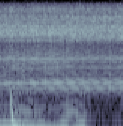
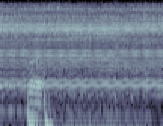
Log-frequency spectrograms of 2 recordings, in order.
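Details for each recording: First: Hair clipper with a dull blade, before diamond-wheel sharpening, cutting a thick chunk of wig hair: the high buzz sags and slows each time it bites, the motor bogging and labouring, though it still cuts. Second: Hair clipper after the blade was sharpened on a block, cutting hair: steady high buzz stays even with faint soft ticks as hair passes; no longer pulls each hair as when dull, now smooth.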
